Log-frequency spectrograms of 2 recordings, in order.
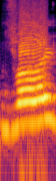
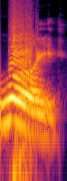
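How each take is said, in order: First: It starts with a v-like sound. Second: It starts with a rounded-lip w sound. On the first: The speaker calls it wrong. "വേൾഡ് എന്നല്ല പറയുന്നത്" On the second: The speaker calls it right. "ലോകം നമ്മൾ പറയുന്നത് world"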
